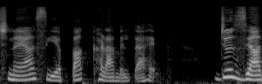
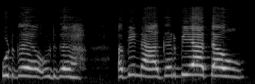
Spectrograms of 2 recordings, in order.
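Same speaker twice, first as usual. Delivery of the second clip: higher, louder panicky reply; hurried; 7 semitones higher, 6 dB louder than usual. Acted. Son leaping out of bed, panicked and loud. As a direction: blurt it out in a rush.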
